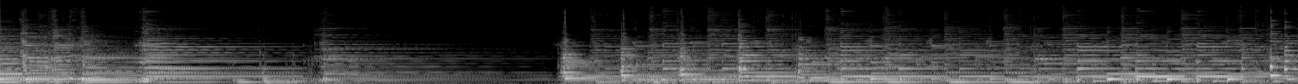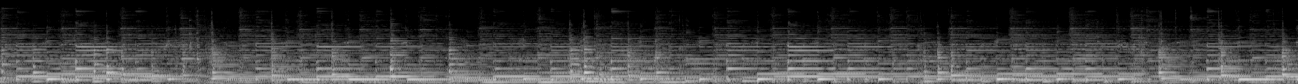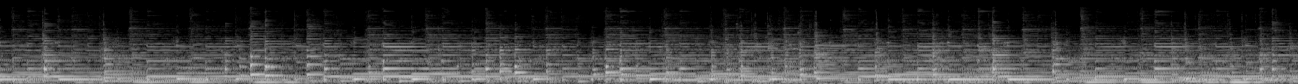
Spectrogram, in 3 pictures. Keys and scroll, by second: 23.9 ctrl+t.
